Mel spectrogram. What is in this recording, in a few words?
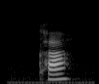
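"คะ", Thai, high tone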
